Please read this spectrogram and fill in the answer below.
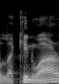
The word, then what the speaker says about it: Le Quesnoy: I mean, look back to our episode on Le Quesnoy, or Le Quinoir, as we know it's pronounced.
